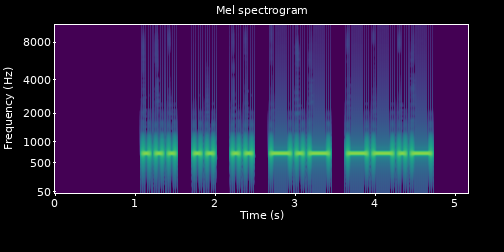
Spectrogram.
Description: Morse code, heard as a keyed tone, about 15 wpm, 700 Hz. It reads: SIIKQ
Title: Code Groups - 5 Letters - 15wpm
